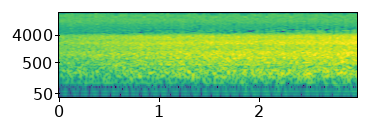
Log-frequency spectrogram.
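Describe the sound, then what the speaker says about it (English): Water pours steadily from a sewage treatment plant outfall in a large American city into a river, a loud, unbroken broadband rush of falling water with no voices. "This water pouring from a sewage treatment plant in a large American city clearly contains enormous quantities of detergents"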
